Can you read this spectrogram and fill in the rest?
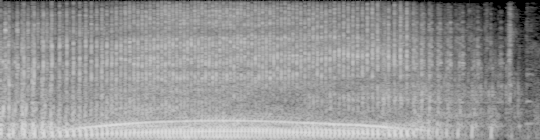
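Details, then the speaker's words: Yard Machine lawnmower from trash, after cleaning fouled plug with weak yellow spark and priming: rapid, harsh, very loud popping exhaust swelling with speed then fading from a bad muffler; possible rod knock hard to tell. "now it sounds like a demolition to every car now is it um making noises got a rod knock it's kind of hard to tell because the bad muffler"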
